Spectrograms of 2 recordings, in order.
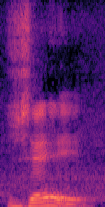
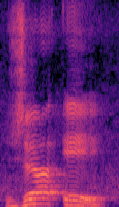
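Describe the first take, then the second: First: It is run together into one syllable. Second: It is said as two separate syllables.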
